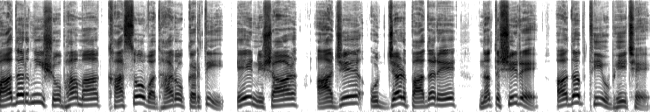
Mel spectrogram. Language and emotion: Gujarati, neutral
